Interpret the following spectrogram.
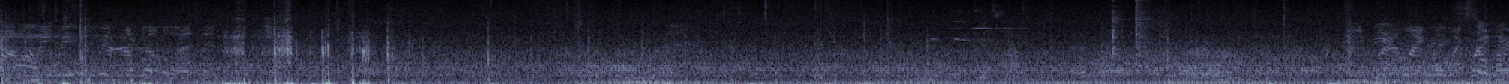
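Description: A basketball bouncing on pavement several times in the first couple of seconds, then a steady low hum with faint children's voices.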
